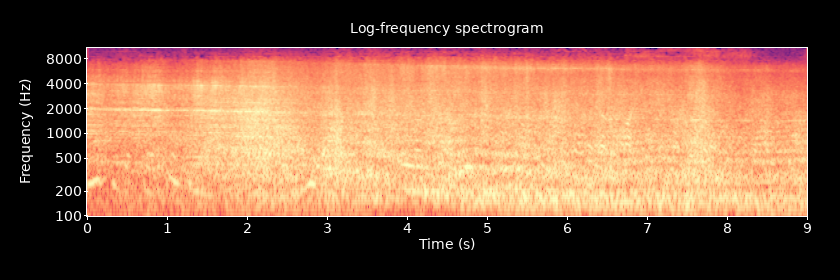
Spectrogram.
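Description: A British Airways short-haul airliner passes at Manchester Airport, giving a loud, sustained engine roar that fills the whole stretch. A voice talks over it.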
